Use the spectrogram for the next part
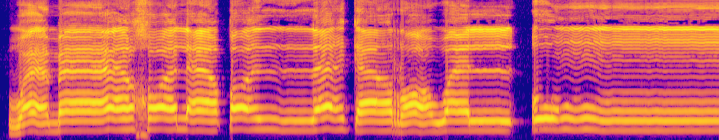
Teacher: এখানে ইকফাহ গুন্না, নুন সাকিনের পরে ইকফার হরফ সা আসছে, এই কারণে এই নুন সাকিনকে নাকের ভিতরে লুকাইয়া গুন্নার সহিত পড়ব।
